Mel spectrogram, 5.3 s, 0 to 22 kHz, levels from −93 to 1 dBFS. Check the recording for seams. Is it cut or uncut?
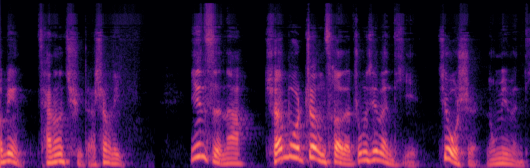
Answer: uncut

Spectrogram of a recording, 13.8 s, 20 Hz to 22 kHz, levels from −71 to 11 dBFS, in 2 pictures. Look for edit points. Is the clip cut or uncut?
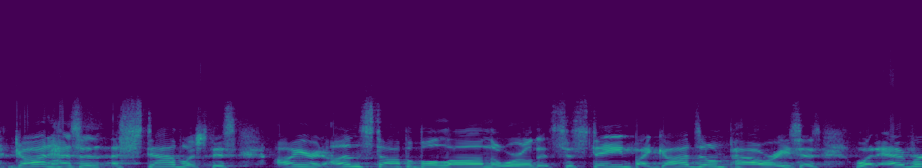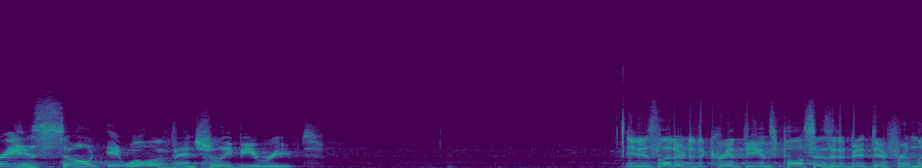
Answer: uncut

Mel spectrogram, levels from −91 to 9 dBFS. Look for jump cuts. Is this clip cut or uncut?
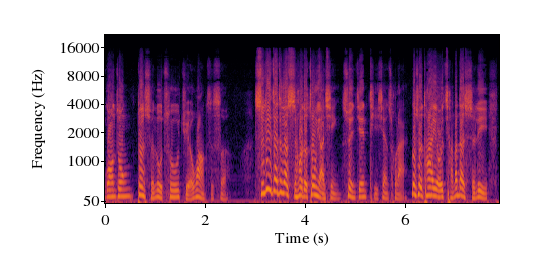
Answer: cut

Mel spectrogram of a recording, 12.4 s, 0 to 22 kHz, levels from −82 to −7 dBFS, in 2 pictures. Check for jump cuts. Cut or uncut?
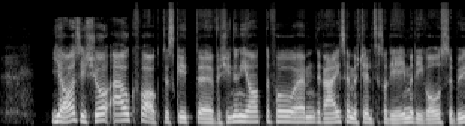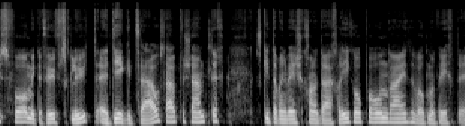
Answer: uncut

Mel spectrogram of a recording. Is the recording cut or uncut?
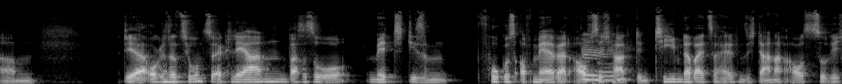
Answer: cut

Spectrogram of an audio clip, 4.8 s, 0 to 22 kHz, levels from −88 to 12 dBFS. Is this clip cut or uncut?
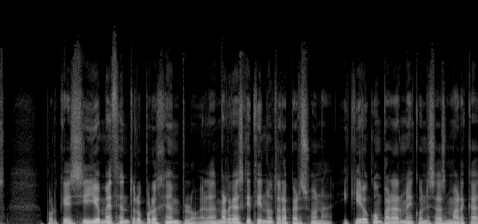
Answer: uncut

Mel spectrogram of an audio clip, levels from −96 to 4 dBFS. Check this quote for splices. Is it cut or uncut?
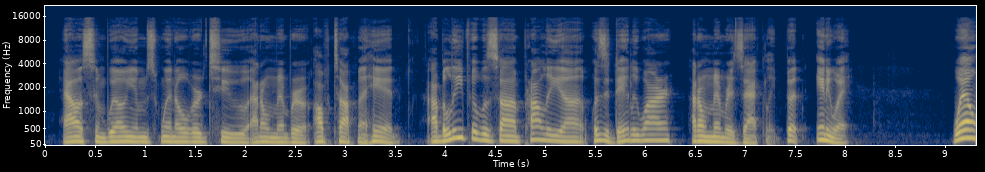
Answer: cut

